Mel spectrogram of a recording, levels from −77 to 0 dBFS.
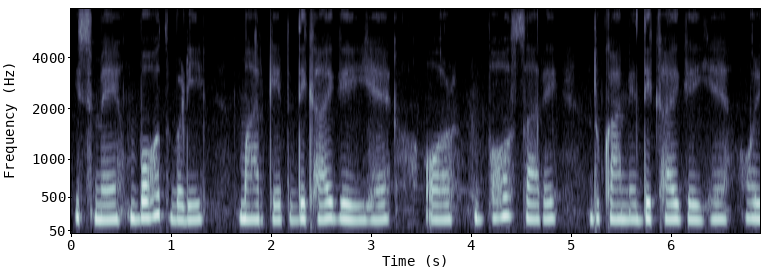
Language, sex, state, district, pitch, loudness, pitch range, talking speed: Hindi, female, Himachal Pradesh, Shimla, 205 Hz, -19 LUFS, 200-210 Hz, 120 wpm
